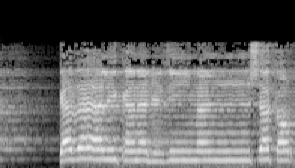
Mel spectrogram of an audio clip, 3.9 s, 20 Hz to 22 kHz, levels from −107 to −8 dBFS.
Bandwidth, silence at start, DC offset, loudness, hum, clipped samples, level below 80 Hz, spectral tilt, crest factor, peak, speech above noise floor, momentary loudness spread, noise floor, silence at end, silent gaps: 8 kHz; 0 s; under 0.1%; -19 LUFS; none; under 0.1%; -60 dBFS; -0.5 dB/octave; 16 dB; -6 dBFS; 30 dB; 6 LU; -50 dBFS; 0 s; none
